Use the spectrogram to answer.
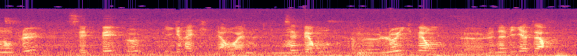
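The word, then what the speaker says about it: Peyron: parce que Kersozon, je sais pas comment ça s'écrit. Oui, bah Perron visiblement non plus, c'est P-E-Y-R-O-N. C'est Perron, comme Loïc Perron, le navigateur, Vendée Globe.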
